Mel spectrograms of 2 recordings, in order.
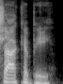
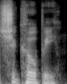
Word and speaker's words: Shakopee: which is it it's it's Shakopee okay not Chico P well they don't know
